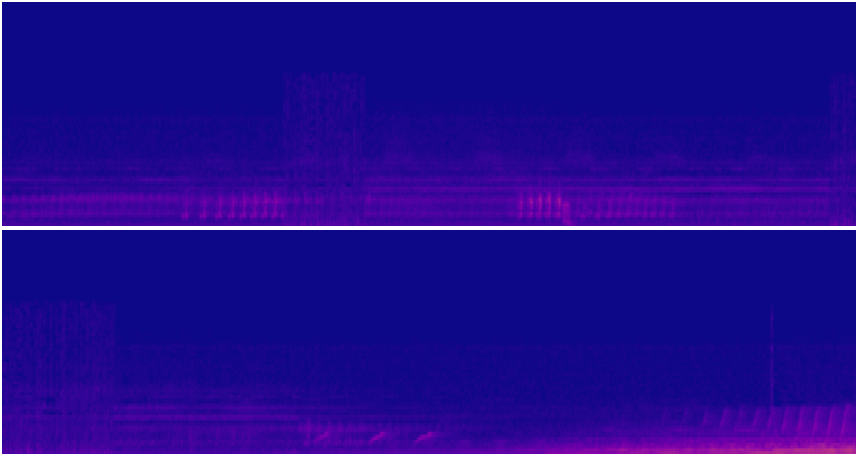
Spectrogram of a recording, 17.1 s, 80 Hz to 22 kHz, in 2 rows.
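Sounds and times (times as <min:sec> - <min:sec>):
rapid pulsing animal calls: 0:00.0 - 0:08.2, 0:09.4 - 0:13.1
high insect drone: 0:00.0 - 0:17.0.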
